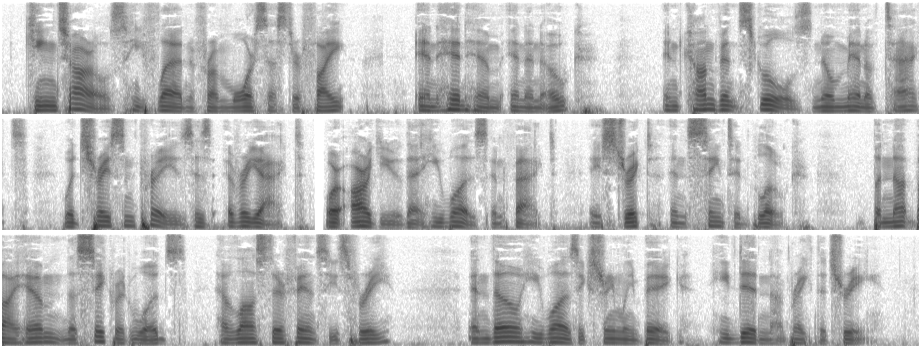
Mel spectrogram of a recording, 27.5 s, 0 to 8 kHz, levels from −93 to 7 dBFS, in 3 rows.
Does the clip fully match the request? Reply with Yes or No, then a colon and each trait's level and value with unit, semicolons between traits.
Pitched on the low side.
Yes: low, 100 Hz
